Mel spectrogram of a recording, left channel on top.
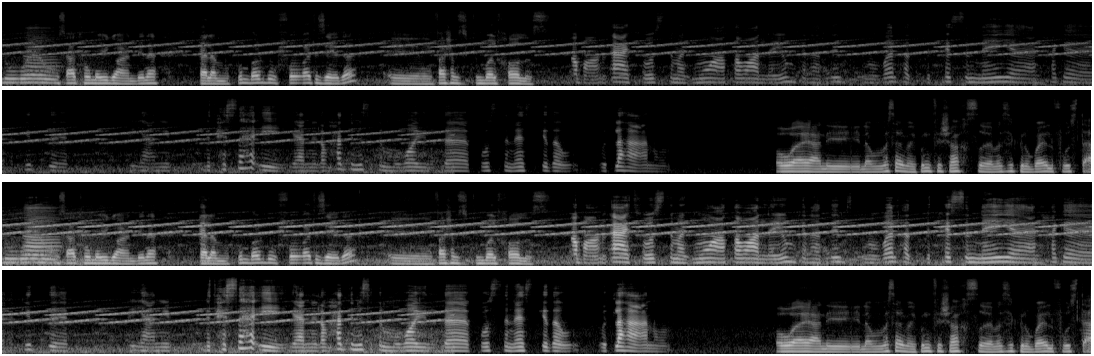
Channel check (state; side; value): quieter; left; 6.4 dB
